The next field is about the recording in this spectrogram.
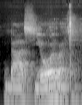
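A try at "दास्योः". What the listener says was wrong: Still light. Dasyoh. Dasyoh. Why is it lightly doing it?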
